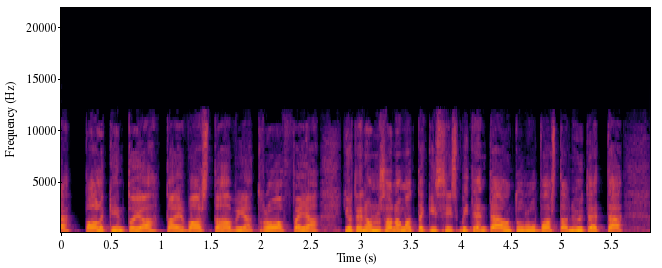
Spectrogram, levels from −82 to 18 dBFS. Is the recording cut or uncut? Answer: cut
